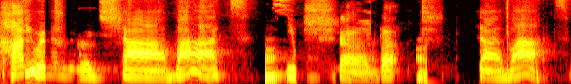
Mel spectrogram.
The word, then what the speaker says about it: Shabbat: you remember the word Shabbat, you Shabbat. Shabbat, right? Shabbat. So, aw as in paw, no, because that's too aw, that's not ah, aw. That's a more kind of closed sound.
